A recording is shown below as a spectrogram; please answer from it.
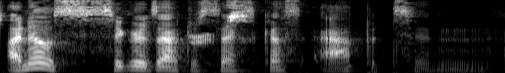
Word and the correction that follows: Dapperton: How do you spell that? D- Gus Dapperton.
